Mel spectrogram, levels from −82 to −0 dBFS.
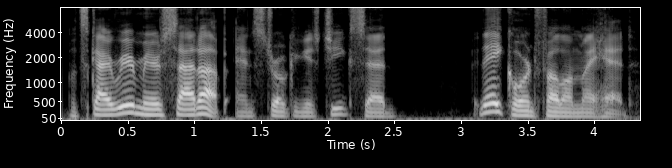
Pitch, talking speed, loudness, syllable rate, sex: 125 Hz, 205 wpm, -18 LUFS, 5.0 syllables/s, male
